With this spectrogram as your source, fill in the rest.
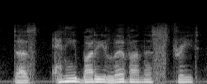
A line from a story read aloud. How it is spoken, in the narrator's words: Beverly asked in a low voice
